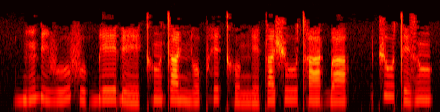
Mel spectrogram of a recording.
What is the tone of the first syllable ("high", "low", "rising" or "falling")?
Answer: rising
